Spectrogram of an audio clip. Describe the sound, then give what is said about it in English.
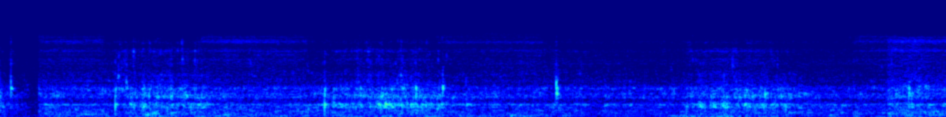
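Muffled underwater scuba diving ambience with a steady low rumble and soft bubbling, broken by faint high whistle-like calls and a few brief clicks, with no voices. “Enjoy scuba diving.”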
